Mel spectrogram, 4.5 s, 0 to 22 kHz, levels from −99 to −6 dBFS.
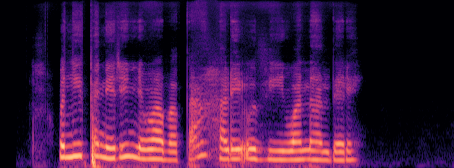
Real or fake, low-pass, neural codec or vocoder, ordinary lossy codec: fake; none; codec, 44.1 kHz, 2.6 kbps, DAC; none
